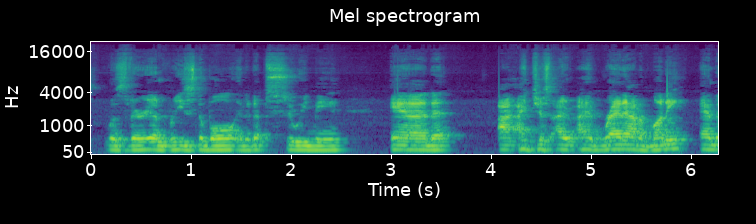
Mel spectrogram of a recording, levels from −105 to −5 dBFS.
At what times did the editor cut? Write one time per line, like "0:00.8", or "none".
none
